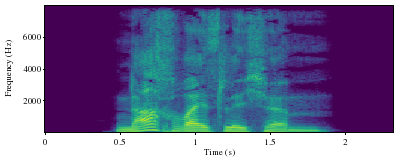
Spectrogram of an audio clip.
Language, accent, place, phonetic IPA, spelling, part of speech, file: German, Germany, Berlin, [ˈnaːxˌvaɪ̯slɪçm̩], nachweislichem, adjective, De-nachweislichem.ogg
- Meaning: strong dative masculine/neuter singular of nachweislich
